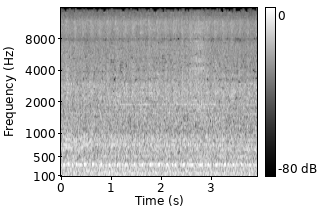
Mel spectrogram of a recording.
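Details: Willys truck, first start after a rebuild and 12 months sitting, cold day, no check engine light: steady, even idle with a smooth low hum, no misses or knocks, running on all cylinders; normal idle.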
